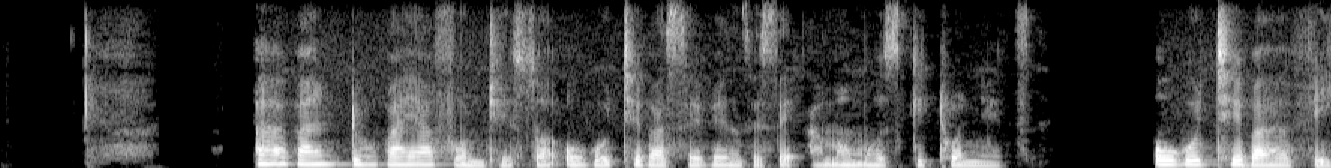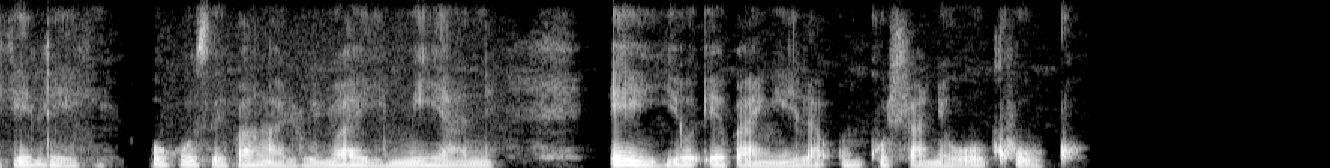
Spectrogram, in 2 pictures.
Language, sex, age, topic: North Ndebele, female, 36-49, health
